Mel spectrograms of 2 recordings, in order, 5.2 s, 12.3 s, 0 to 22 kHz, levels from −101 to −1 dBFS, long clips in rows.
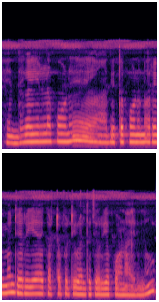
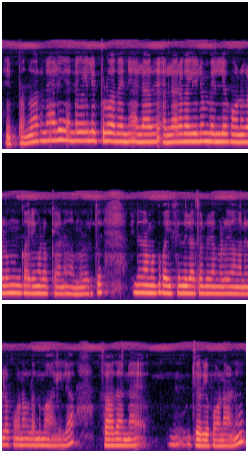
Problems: low volume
